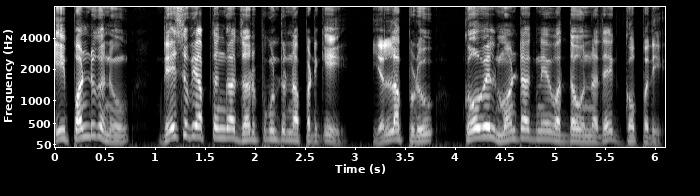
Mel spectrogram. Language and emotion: Telugu, neutral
